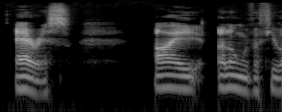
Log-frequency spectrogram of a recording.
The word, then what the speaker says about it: Aerith: and as someone who grew up calling her Ares instead of Eris I along with a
